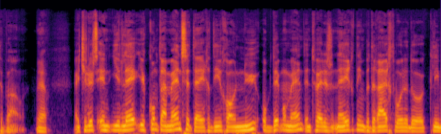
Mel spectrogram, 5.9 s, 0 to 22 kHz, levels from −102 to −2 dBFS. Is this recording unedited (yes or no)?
yes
